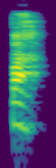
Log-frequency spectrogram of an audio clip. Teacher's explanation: 번째 글자는 입에서부터 올라온 공기가 입술에 삶도 막혀 쬲 그래서 빠 입술에 방해를 한번 받아서 나오게 된 거예요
